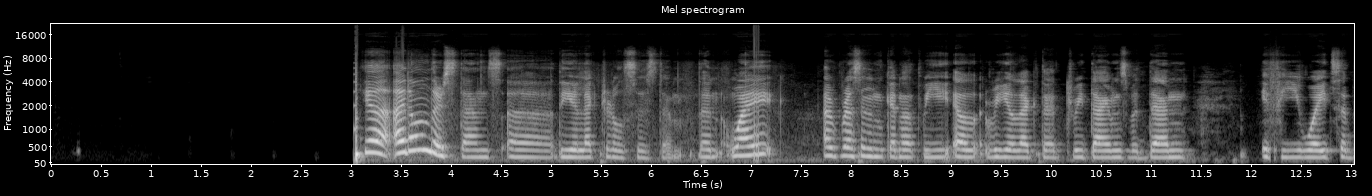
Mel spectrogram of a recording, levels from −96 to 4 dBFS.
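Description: At 3.05 to 3.07 s the loudest syllable breaks into a harsh, crackling edge. This is microphone overload. The input level was likely set too high, so the peaks ran about 6 dB past the converter's ceiling. Their tops are sheared flat. Roughly one sample in seven in that stretch is clipped. The result is a brittle, buzzy burst rather than a clean peak.

At 3.07 s, right after that distorted peak, the speech and the room noise behind it both drop by about 2 dB in one step. This is the microphone volume stepped down. The call software likely reacted to the clipping by lowering the device's input gain. A second, larger step follows at 4.08 s, between "I don't" and "uh the electoral system". There the level falls by about 4 dB. Both changes are abrupt, with no fade. The background steps down with the speech, which points to a change in input gain rather than the talker getting quieter.

At 7.04 to 7.08 s the audio briefly jumbles. 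These are chunks out of order. A 20 ms chunk arrived one chunk late and played after the one that should follow it. Nothing is missing, but the swapped order leaves hard seams. The same fault returns at 12.2 to 12.26 s. This time a 20 ms chunk is two chunks late, so the garbled stretch is a little longer.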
